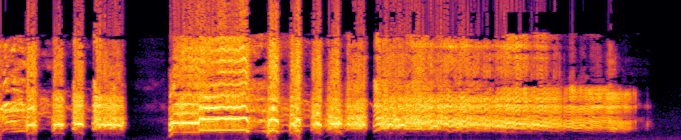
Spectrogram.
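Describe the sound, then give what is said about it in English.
A man lets out a loud, raw primal scream, starting with a few choppy bursts and a brief pause, then breaking into one long, strained howl that trails off. “I will let loose with the Friday Drive Home Primal Scream on a Book Wednesday”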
